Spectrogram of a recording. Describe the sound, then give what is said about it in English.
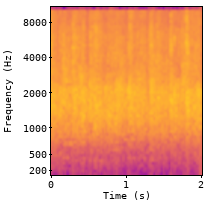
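A crowd at a Charismatic Church worship service claps together in a steady, dense wash of applause, many hands at once, fairly loud and sustained without any voices on top. “Oh, you're not clapping.”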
